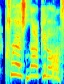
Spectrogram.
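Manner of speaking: very high, drawn-out shriek. Retelling how the mother screamed from down the hall: imitating mom screaming. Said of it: "she starts screaming".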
